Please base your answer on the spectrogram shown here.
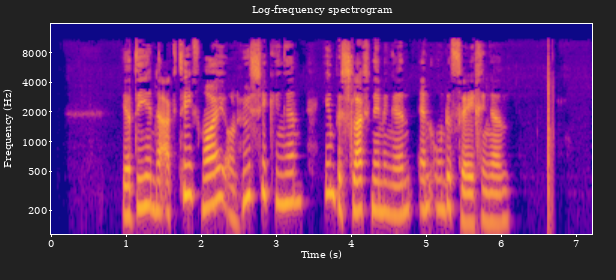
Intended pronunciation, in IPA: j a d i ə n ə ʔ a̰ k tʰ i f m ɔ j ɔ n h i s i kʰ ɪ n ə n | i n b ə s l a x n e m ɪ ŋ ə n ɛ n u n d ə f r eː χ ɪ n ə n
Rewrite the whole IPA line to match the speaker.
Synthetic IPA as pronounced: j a d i ə n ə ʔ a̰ k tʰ i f m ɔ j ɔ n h y s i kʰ ɪ ŋ ə n | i n b ə s l a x n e m ɪ ŋ ə n ɛ n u n d ə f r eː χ ɪ ŋ ə n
